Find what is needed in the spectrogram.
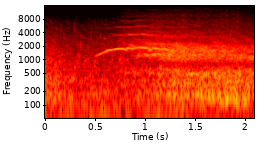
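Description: Horse whinnying: one high call that starts about half a second in, rises and then eases down, and is drawn out for over a second.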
